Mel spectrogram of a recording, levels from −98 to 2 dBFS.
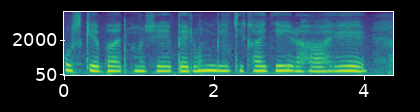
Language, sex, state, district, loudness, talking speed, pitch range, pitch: Hindi, female, Arunachal Pradesh, Papum Pare, -14 LUFS, 120 wpm, 215-230 Hz, 225 Hz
